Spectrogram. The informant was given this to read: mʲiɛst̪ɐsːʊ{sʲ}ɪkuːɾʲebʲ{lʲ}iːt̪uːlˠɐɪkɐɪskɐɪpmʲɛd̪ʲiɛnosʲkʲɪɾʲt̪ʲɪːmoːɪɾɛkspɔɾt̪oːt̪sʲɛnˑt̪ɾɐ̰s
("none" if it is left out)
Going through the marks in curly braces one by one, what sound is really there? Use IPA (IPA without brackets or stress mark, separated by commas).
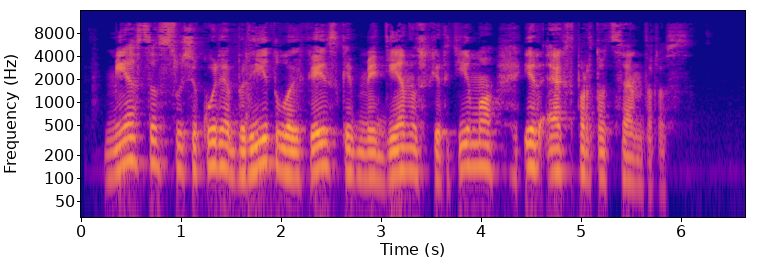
sʲ, ɾʲ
